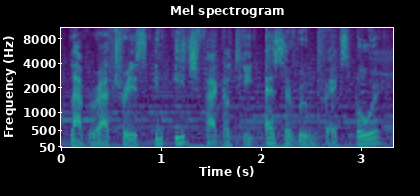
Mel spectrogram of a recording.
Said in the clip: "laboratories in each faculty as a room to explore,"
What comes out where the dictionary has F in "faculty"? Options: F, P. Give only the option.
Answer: F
